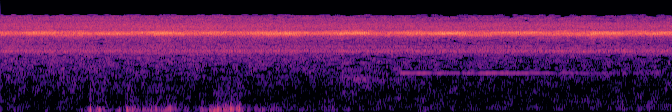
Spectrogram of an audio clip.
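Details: Crickets chirping in a calm nature setting: a steady, high shimmering trill with a second band below it runs throughout, a thin sustained tone enters midway, and soft low thumps appear early on.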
